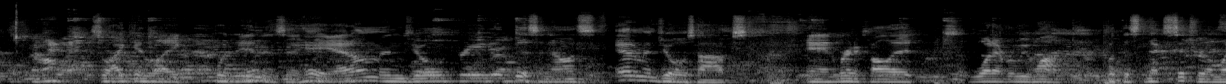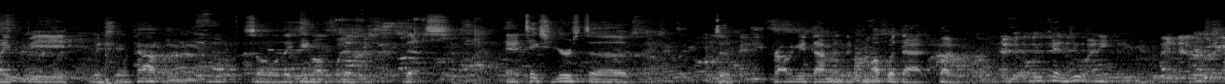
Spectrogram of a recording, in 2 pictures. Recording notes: We head out to West Shore Brewing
